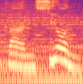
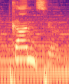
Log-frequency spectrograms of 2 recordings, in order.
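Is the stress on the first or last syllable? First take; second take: last; first. First: The stress is on the last syllable. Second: The stress is on the first syllable. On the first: The speaker calls it right. "notaremos que el acento está en la última sílaba" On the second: The speaker calls it wrong. "Si estuviera en la primera, sonaría algo como canción, lo cual no existe"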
